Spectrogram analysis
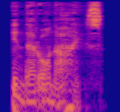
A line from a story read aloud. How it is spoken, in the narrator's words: she replied softly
